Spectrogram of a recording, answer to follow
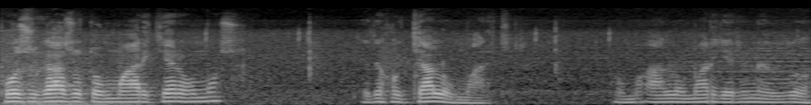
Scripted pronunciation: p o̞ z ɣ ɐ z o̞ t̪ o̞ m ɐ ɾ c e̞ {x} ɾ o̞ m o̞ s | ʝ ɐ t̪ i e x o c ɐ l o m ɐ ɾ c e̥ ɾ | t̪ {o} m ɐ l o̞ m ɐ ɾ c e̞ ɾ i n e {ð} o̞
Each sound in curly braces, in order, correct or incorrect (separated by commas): incorrect, correct, correct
